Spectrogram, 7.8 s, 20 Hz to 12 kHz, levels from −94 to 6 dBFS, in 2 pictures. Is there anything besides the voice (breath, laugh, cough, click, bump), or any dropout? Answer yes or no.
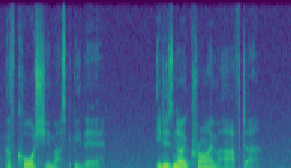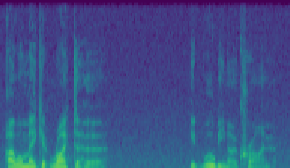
no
